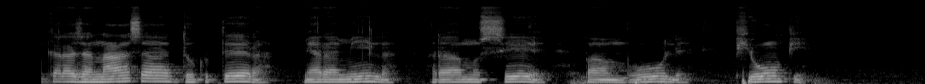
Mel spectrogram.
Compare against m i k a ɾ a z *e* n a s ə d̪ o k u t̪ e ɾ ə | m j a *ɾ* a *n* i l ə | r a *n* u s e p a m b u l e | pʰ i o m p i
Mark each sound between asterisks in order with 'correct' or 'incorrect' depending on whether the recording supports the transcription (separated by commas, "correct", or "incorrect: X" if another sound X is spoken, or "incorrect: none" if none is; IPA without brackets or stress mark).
incorrect: a, correct, incorrect: m, incorrect: m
